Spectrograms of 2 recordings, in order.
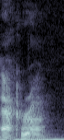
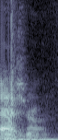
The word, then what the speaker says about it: Acheron: Kabu, and Acheron. I found out yesterday that was the correct pronunciation, not Acheron.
